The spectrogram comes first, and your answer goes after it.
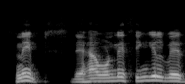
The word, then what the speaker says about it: SNP: a single base difference single nucleotide poly Mars we call them as are pronounced as Snips they have only single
